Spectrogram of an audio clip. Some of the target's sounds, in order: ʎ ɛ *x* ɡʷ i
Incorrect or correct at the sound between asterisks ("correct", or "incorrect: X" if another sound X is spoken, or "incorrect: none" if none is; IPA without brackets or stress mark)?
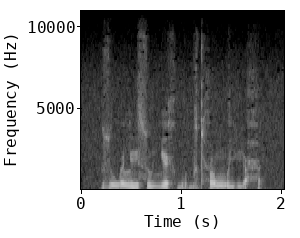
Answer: correct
